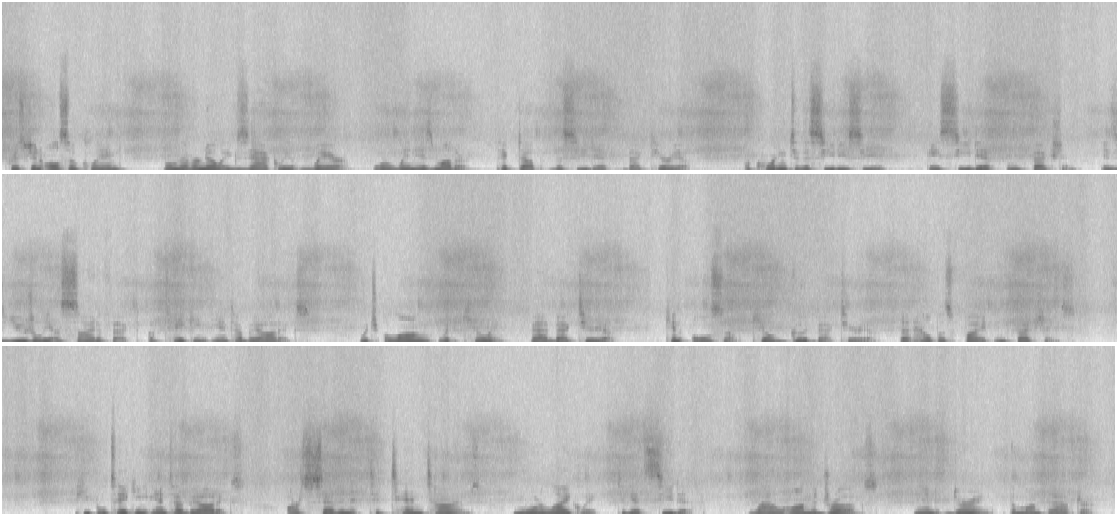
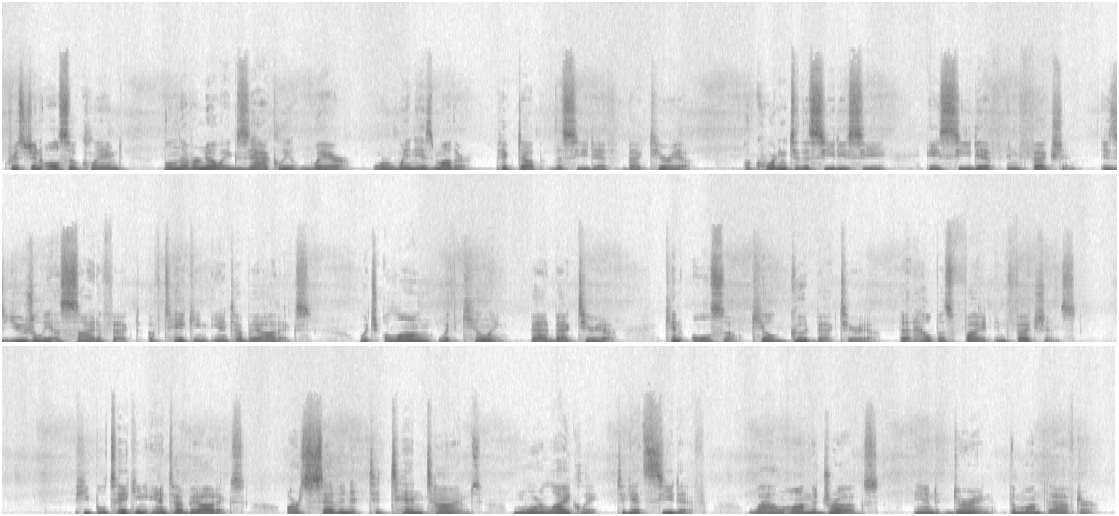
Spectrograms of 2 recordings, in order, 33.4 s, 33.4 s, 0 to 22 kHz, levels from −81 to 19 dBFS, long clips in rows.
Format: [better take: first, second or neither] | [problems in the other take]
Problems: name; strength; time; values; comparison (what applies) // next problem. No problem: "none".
second | hiss; loud; throughout; 5 dB below the speech; faint in the second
